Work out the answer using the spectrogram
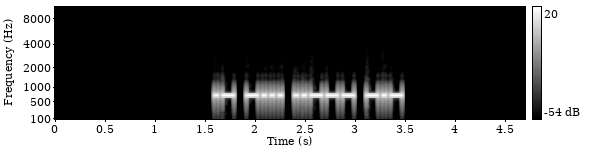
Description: Morse code, heard as a keyed tone, about 29 wpm, 700 Hz. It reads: AB2K
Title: USA Call Signs - 4 Characters - 30wpm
